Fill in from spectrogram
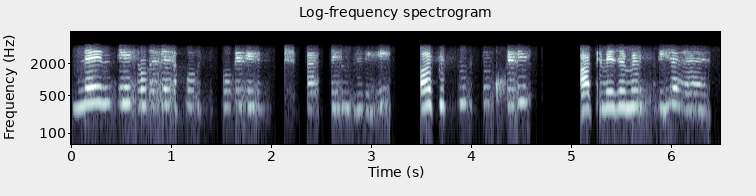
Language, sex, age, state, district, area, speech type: Urdu, female, 18-30, Uttar Pradesh, Mau, urban, conversation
